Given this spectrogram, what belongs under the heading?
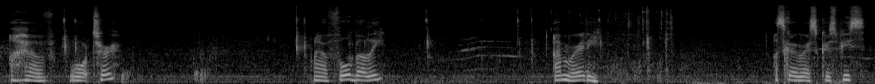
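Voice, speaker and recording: Slow-talking woman streamer chatting to viewers. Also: medium pitch, slight background noise. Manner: slow, chatty, talks to viewers and her pet. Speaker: game streamer. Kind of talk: casual live-stream chat while playing. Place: home desk with a cat nearby.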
